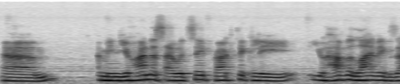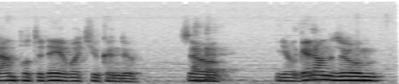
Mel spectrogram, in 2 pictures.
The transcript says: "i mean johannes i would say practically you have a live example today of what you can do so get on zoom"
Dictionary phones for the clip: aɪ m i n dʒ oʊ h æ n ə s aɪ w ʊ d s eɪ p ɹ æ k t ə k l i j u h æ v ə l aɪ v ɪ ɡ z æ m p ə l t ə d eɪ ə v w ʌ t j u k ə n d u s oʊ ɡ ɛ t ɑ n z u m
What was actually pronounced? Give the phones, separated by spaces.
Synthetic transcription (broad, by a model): aɪ m i n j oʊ h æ n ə s aɪ w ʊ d s eɪ p ɹ æ k t ə k l i j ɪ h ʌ v ə l aɪ v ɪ ɡ z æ m p l t ə d eɪ ə v w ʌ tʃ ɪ k ə n d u s oʊ ɡ ɛ t n z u m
